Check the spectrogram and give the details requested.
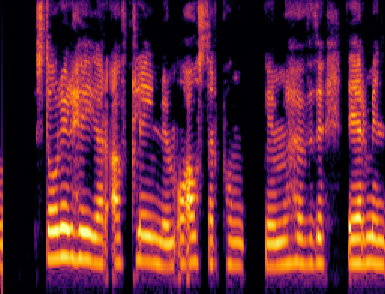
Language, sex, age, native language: Icelandic, female, 12, Icelandic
